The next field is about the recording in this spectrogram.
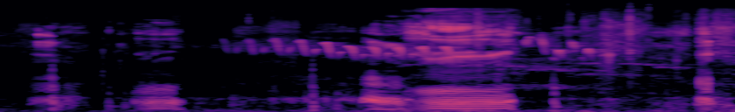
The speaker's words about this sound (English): Okay, so these are Kuni Kuni pigs, K-U-N-E, K-U-N-E, and they actually are a red meat.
